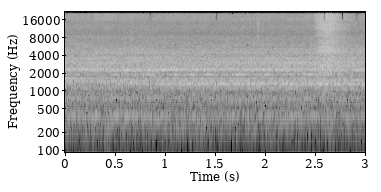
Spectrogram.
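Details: Diesel heater in a cold allotment shed, running 16 minutes, shed warmed from 1 to 3.7 degrees: steady even whirring hum with faint constant whine, no pulsing or sputter; normal running at high power.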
